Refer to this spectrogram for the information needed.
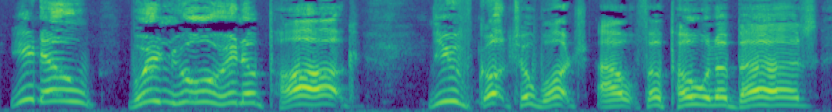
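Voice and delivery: loud, slow cautioning bear; Big Bear voice. Acted. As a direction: warn the little one slowly and firmly. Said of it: "And Big Bear says to Little Bear".

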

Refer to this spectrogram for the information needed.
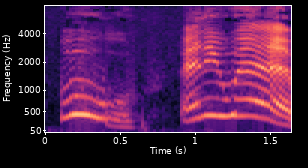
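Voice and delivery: high, loud bear exclamation; Big Bear. Acted. Big Bear answers the pigeon, high and loud. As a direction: answer with a high swooping start. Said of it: "said Big Bear".

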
